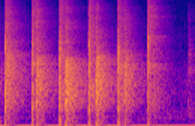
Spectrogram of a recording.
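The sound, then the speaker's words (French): A church audience claps in acclamation during a worship service, striking together in a slow, regular beat. The evenly spaced, sharp claps come about three times a second and the final one is softer. “Acclamons pour le nom du Jésus.”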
